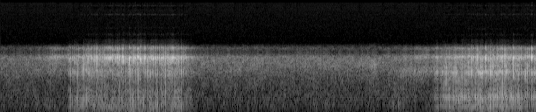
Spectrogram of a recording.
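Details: Loud snoring: two harsh, rattling snoring breaths separated by a quiet pause.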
